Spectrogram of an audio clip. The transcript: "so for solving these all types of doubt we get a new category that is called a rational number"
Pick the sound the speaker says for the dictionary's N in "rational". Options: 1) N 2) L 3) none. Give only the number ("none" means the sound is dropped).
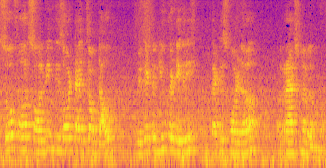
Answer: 1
